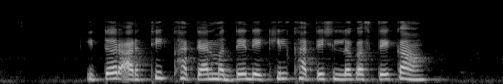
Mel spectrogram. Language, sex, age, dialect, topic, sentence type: Marathi, female, 51-55, Standard Marathi, banking, question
